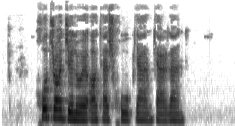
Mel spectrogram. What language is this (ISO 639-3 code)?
fas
